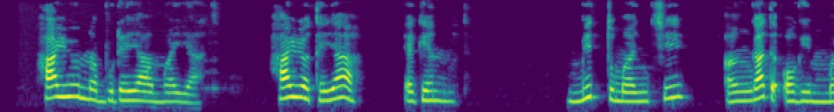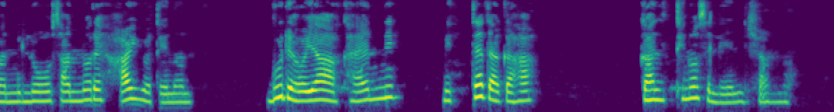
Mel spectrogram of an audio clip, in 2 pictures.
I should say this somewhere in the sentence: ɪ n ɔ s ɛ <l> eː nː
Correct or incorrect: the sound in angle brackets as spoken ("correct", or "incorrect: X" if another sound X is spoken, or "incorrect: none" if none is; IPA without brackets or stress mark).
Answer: correct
